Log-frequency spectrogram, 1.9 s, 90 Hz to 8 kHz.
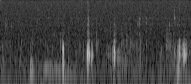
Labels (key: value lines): label: biophony, grazing
recorder: SoundTrap 600 or HydroMoth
